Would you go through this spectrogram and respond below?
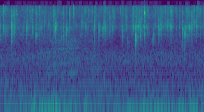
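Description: Steamy water splashing and gushing steadily as it drains out of a car's cooling system into a container, a continuous close rushing hiss with no talk.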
